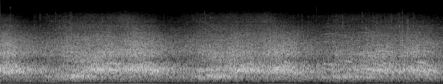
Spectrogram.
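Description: A large rally crowd chants and cheers in a loud, continuous roar, the massed voices swelling and dipping in a loose rhythm for several seconds, with no single voice standing out.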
